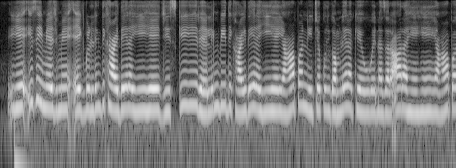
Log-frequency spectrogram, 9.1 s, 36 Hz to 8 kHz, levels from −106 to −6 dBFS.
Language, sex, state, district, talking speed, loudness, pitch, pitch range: Hindi, female, Uttar Pradesh, Budaun, 205 wpm, -26 LUFS, 230 Hz, 220-245 Hz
